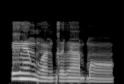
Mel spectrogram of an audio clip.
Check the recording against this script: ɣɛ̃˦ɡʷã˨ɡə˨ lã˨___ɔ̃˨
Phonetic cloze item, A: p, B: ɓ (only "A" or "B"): B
